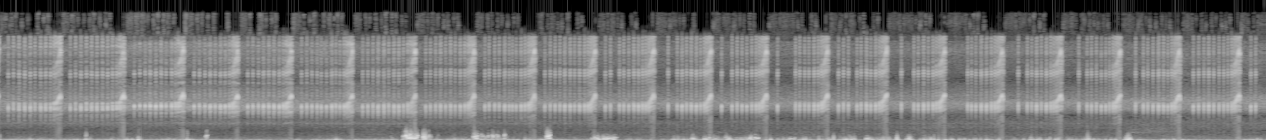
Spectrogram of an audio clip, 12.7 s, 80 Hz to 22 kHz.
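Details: Male large brown cicada (Graptopsaltria nigrofuscata) in Osaka City, Japan, on 5 August 2019, recorded by phone; continuous harsh sizzling buzz with steady pulses, plus scattered clicks and rustling thuds in the lower range.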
